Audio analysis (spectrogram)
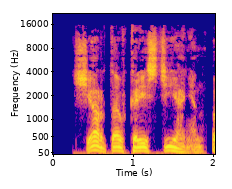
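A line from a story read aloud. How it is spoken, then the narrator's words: Through gritted teeth. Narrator (Russian): процедил Лаум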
